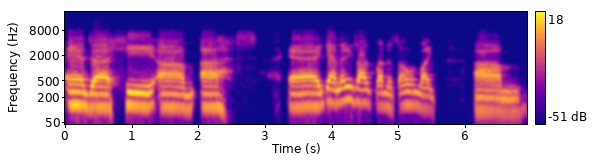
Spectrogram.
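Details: Adult man who stutters, speaking in conversation; stuttering.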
